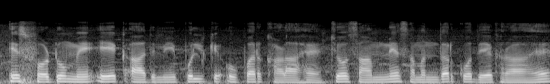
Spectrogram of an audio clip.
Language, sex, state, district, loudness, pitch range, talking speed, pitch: Hindi, male, Rajasthan, Churu, -14 LUFS, 110-130 Hz, 185 wpm, 120 Hz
